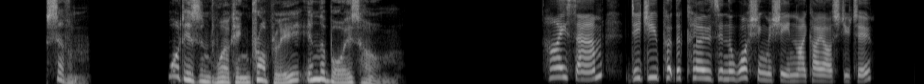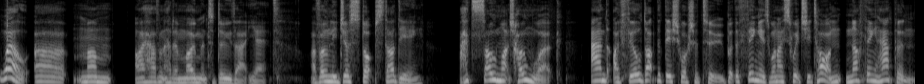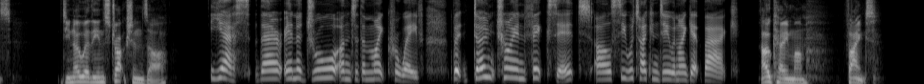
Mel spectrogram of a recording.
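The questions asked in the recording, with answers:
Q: What isn't working properly in the boys' home?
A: The dishwasher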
